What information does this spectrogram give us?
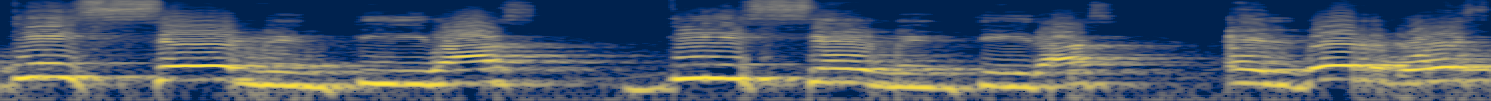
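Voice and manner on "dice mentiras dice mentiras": "dice mentiras" said slowly and deliberately, word by word; slow teacher demo. Shown as a demonstration. Teacher to students, slowly modelling the example sentence. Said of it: "teacher demonstrates the sentence".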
